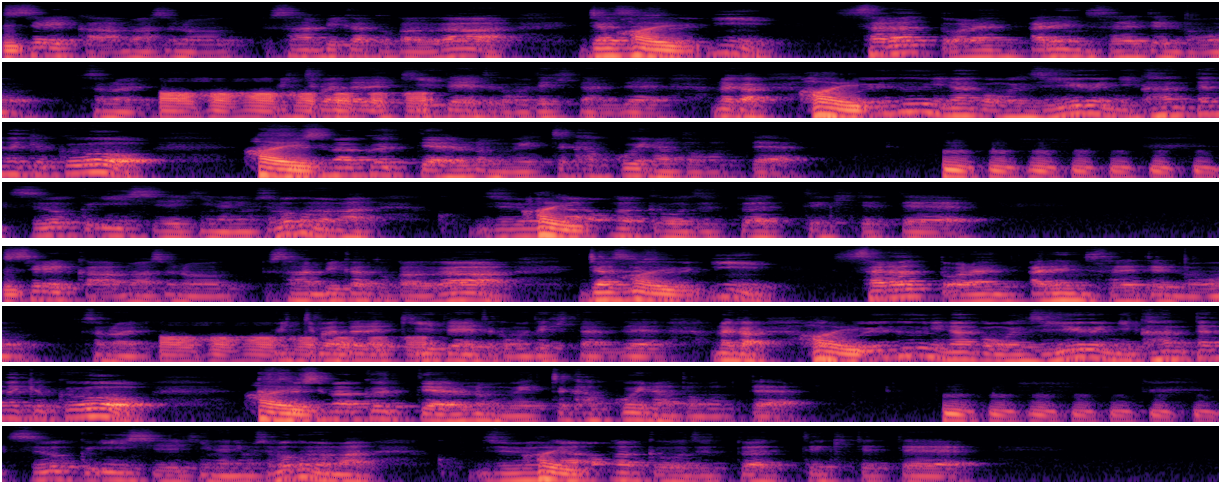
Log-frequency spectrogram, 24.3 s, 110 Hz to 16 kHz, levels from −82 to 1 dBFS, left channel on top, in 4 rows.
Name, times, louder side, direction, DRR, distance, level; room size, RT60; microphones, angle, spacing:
voice 1, 0.0-3.8 4.2-6.2 6.5-6.8 7.4-16.1 17.9-18.0 18.3-20.3 20.6-23.1, right 1 dB, 40° right, 3.4 m, -32 dB
voice 2, 3.1-3.5 6.9-8.2 10.1-10.4 13.4-13.8 16.9-18.3 20.9-21.2, left 4 dB, 25° left, 0.3 m, -26 dB
7.9 x 7.0 x 2.3 m
head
